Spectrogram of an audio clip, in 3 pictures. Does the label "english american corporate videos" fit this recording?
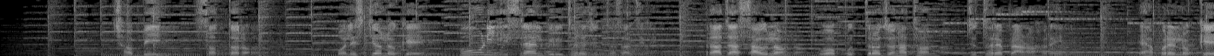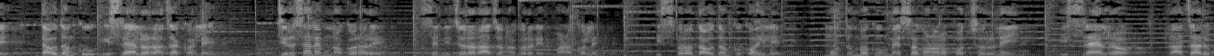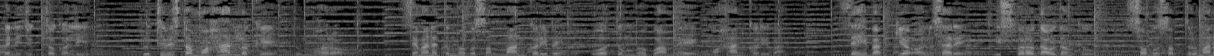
No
